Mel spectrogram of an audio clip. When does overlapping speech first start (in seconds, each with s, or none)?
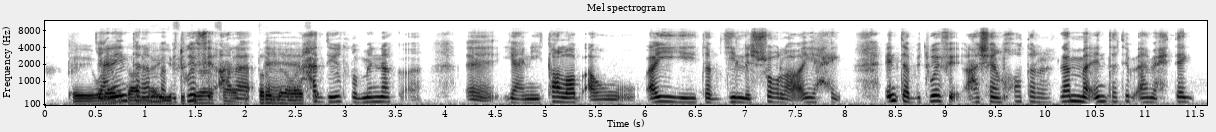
0.5 s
